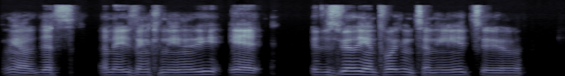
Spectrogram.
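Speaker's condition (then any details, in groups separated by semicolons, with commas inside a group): Spinal muscular atrophy; from birth, paralyzed neck down, full sensation, overnight breathing machine, hospital bed, wheelchair, parents as caregivers; controls computer with mouth, father usually assists at live play, cannot sit outside wheelchair, cannot fly; can be a little difficult to understand at times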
